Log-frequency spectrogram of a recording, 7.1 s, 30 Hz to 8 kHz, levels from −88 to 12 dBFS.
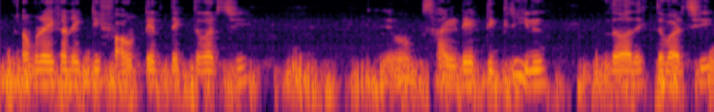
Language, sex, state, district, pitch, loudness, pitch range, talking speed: Bengali, male, West Bengal, North 24 Parganas, 120 Hz, -18 LUFS, 115-130 Hz, 115 wpm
